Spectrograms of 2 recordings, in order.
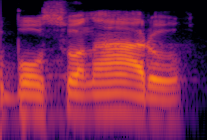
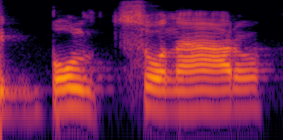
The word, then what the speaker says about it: Bolsonaro: se deve sobretudo porque na língua veneta eles não eles não pronunciam esse bolsonaro como seria no italiano standar o italiano padrão eles tendem a fazer SS mais suave mesmo do bolo sonar então isso tem a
